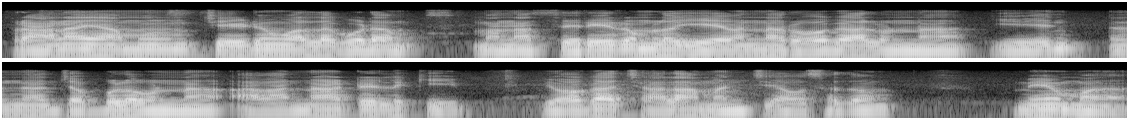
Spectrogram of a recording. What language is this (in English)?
Telugu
